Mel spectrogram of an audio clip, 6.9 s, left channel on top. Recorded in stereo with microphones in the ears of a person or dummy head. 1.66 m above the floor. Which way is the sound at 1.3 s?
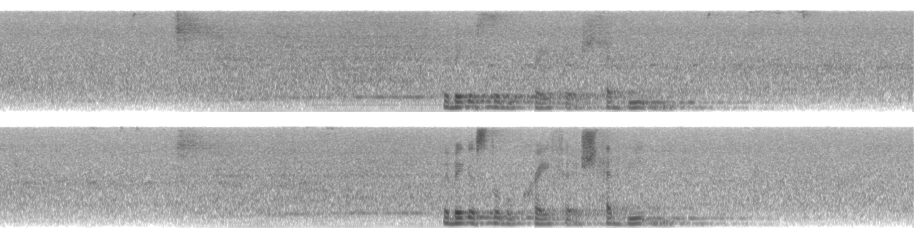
70° left (ahead or behind).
